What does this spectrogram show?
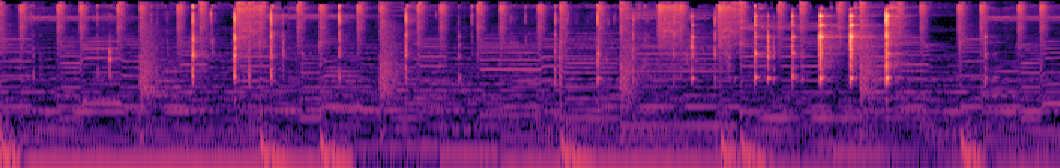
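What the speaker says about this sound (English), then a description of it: "And mix the kimchi with the rest of the ingredients." A spoon clinks and scrapes in a bowl as chopped kimchi is folded into a salmon patty mixture with almond flour, irregular taps and knocks over a steady low background hum.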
